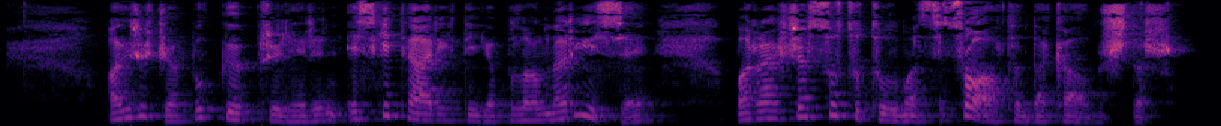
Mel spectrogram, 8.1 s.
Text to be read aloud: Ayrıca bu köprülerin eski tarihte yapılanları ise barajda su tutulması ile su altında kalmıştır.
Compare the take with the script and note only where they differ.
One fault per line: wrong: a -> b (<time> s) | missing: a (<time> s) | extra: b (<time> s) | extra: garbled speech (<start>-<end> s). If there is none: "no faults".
missing: ile (6.3 s)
